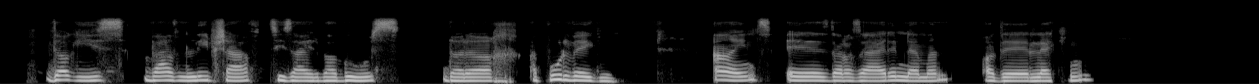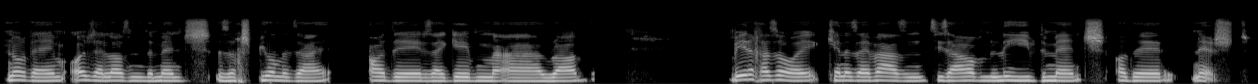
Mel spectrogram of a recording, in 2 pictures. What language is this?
Yiddish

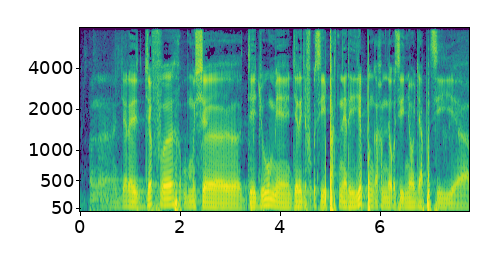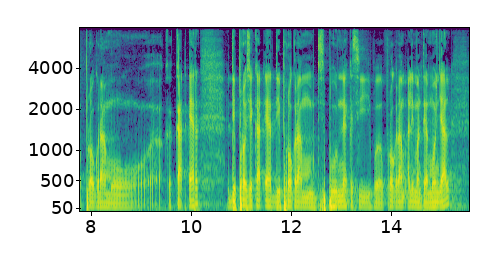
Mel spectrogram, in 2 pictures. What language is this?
Wolof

